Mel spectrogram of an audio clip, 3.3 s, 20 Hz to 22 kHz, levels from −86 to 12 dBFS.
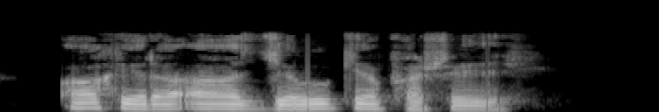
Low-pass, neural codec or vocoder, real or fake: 7.2 kHz; none; real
